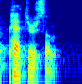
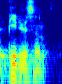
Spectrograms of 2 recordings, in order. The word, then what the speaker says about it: Pettersson: Men efter när Colorado-matcherna gjorde sina fem poäng då, då liksom Ja, då slog TSN fast nu att nu, nu ska vi säga Patterson, inte Peterson. Så nu är det utrett. Ja. Eh, de blev nerringda och nermejlade och sådär att han faktiskt ska uttalas Elias Pettersson.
